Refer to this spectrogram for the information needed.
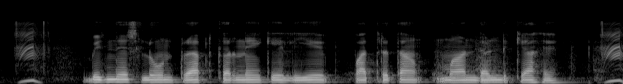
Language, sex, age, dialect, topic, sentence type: Hindi, male, 18-24, Marwari Dhudhari, banking, question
